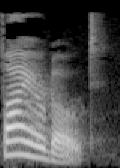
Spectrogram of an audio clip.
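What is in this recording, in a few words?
"fireboat", English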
